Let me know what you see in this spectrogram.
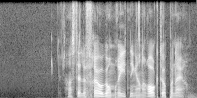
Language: Swedish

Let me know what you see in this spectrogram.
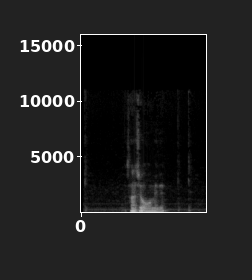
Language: Japanese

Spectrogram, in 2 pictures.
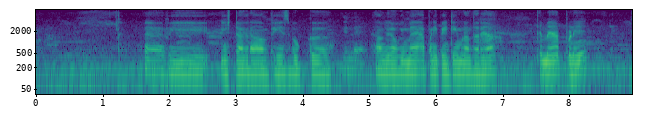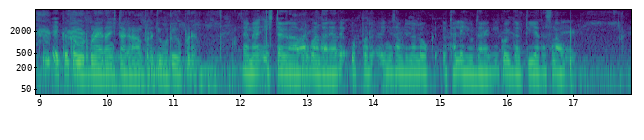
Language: Dogri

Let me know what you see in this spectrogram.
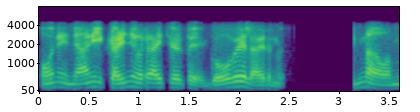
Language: Malayalam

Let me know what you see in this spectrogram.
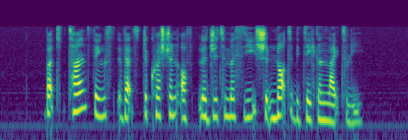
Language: English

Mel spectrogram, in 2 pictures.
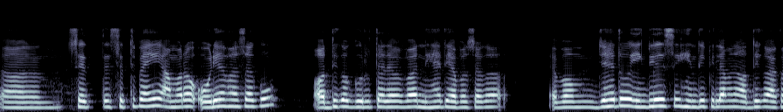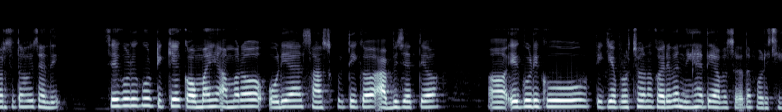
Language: Odia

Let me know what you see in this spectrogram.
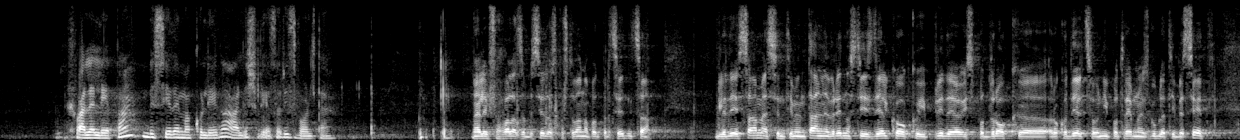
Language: Slovenian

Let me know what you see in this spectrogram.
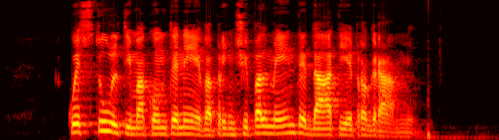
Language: Italian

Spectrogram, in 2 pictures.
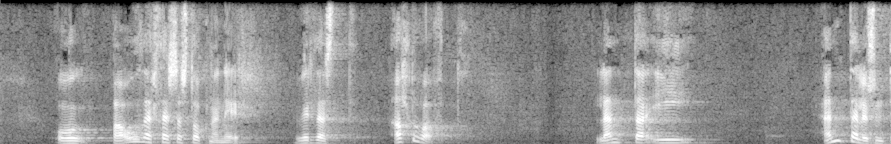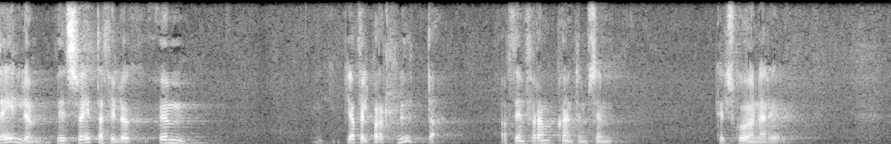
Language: Icelandic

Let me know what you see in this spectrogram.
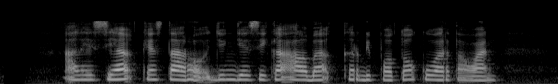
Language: Sundanese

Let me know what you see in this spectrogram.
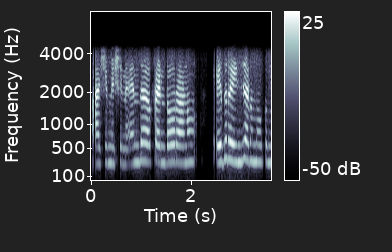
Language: Malayalam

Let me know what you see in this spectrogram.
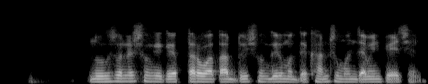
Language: Bangla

